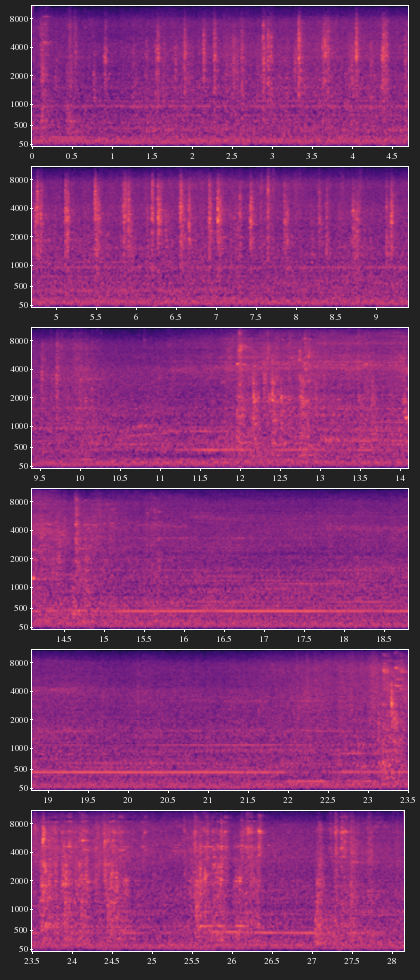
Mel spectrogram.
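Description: Amphibious excavator's diesel engine running steadily, with a hydraulic whine that rises in and drops out as the boom and bucket work. Spells of rapid clicking and clatter come over it, thickest in the first third and again near the end.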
